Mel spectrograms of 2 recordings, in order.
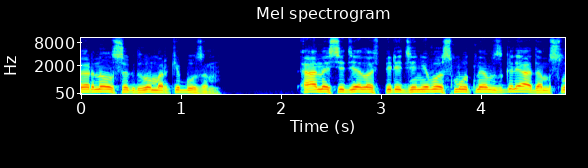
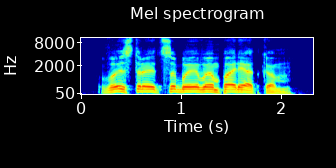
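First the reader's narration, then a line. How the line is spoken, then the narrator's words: Plain. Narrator (Russian): сказал я Антонио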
